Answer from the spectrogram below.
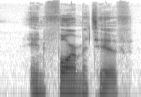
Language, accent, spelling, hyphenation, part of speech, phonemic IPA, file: English, General American, informative, in‧form‧at‧ive, adjective, /ɪnˈfoɹmətɪv/, En-us-informative.ogg
- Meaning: 1. Providing information; especially, providing useful or interesting information 2. Of a standard or specification, not specifying requirements, but merely providing information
